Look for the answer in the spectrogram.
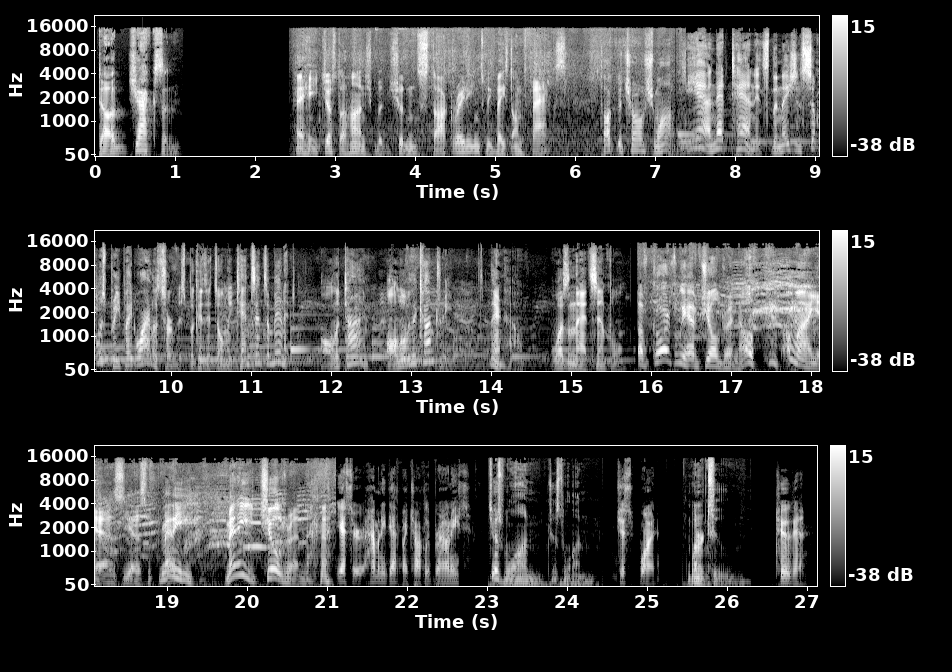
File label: Commercial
